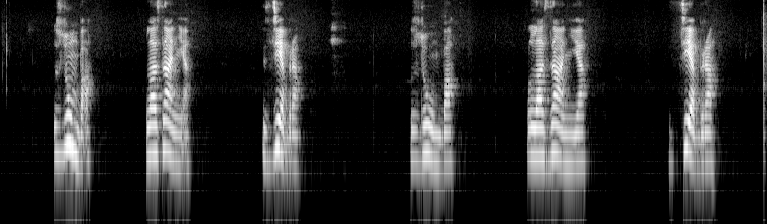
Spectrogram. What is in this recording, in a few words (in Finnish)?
З, venäjän ässät lausuminen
